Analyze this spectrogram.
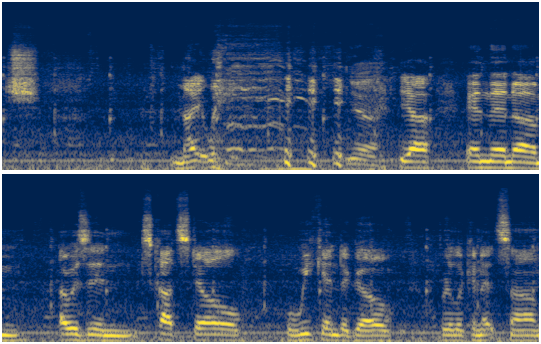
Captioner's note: laughs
